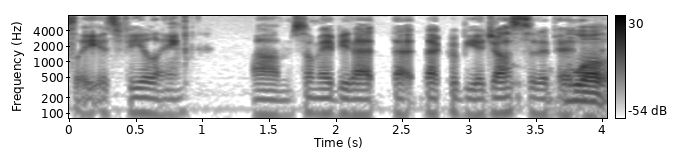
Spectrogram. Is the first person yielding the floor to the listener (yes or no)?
yes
